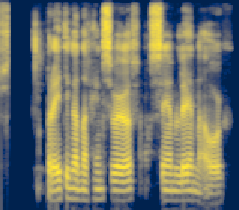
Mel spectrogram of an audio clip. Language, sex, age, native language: Icelandic, male, 15, Icelandic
